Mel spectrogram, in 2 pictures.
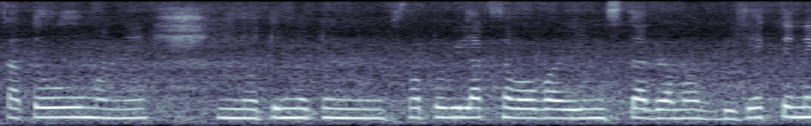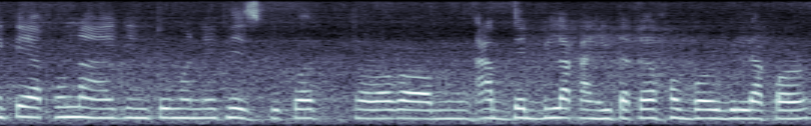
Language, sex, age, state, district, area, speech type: Assamese, female, 30-45, Assam, Nagaon, urban, spontaneous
